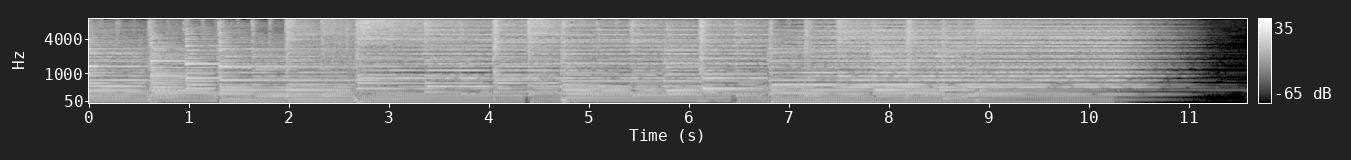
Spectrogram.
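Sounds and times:
small band playing: 0.0 - 10.8.

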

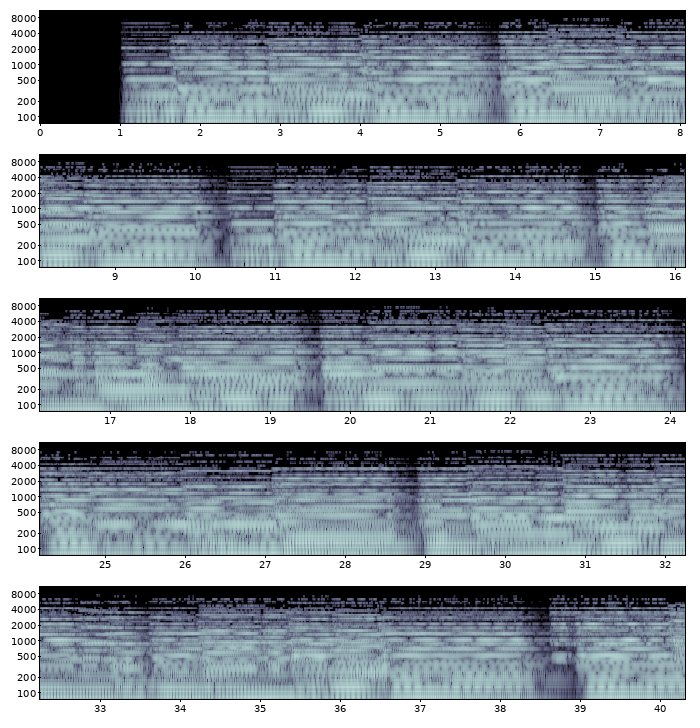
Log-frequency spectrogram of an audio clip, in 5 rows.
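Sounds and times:
pipe organ backing for churches: 1.0 - 40.3.

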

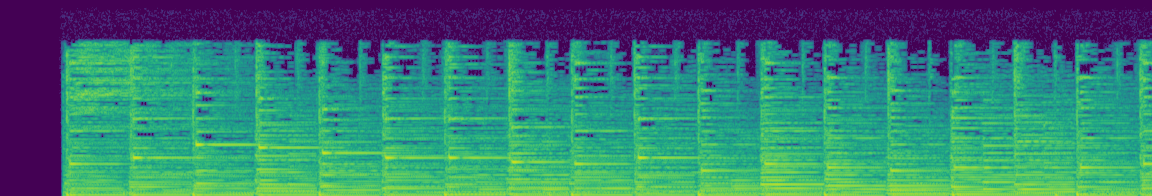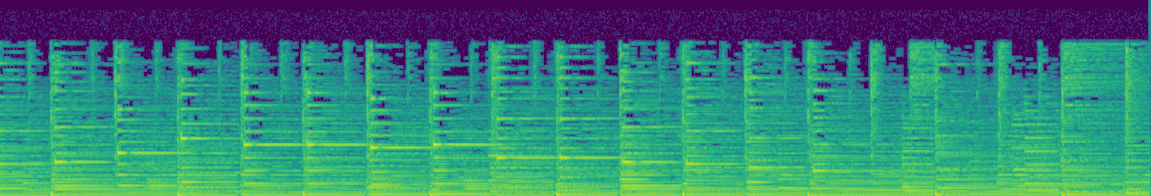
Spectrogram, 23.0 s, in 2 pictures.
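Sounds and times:
band backing music: 0.7 - 23.0.

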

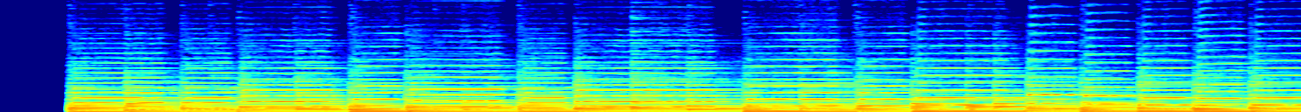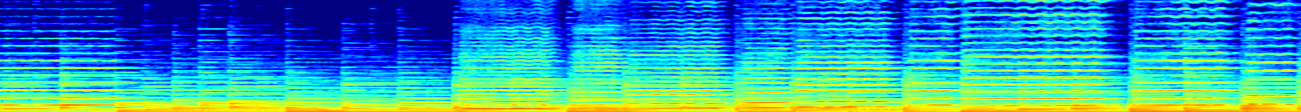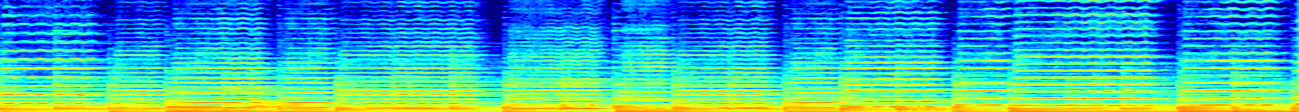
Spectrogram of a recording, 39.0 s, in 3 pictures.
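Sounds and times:
backing music for churches: 0.7 - 38.9.

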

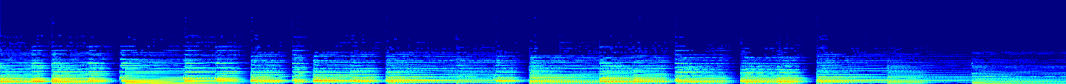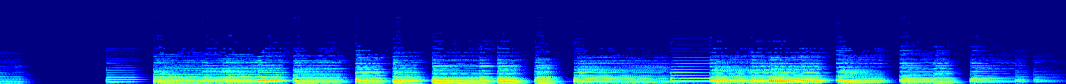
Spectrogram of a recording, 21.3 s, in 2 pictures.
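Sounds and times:
piano backing for churches: 0.0 - 11.0, 11.7 - 21.3.

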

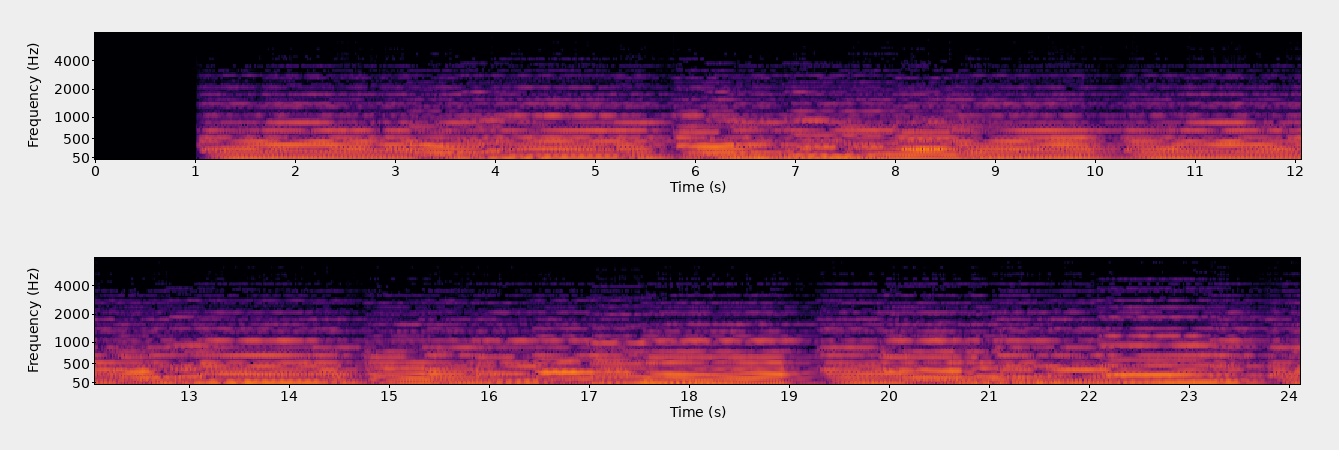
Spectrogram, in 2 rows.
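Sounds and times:
church pipe organ backing: 1.0 - 24.1.

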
